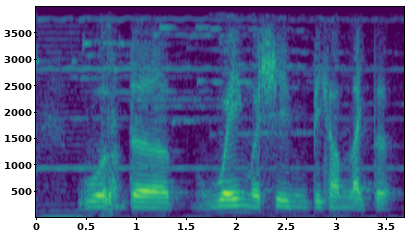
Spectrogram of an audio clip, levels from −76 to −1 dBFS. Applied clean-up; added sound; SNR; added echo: none; Chime + Bowed string instrument; 19 dB; none.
